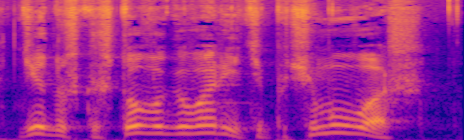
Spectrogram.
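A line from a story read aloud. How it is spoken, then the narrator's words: Children pleading. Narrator (Russian): взмолились ребята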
